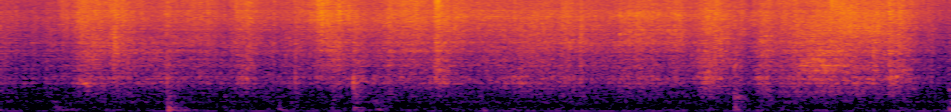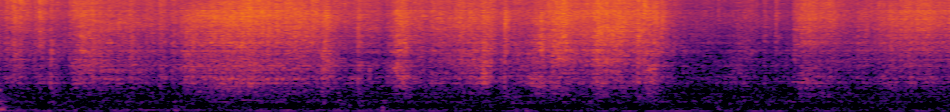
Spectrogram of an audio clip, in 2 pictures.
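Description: Food sizzling as it fries in oil in a pan, with a utensil stirring and scraping in the pan. The sizzle grows quieter near the end.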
